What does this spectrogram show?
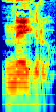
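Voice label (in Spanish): "negro", Spanish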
